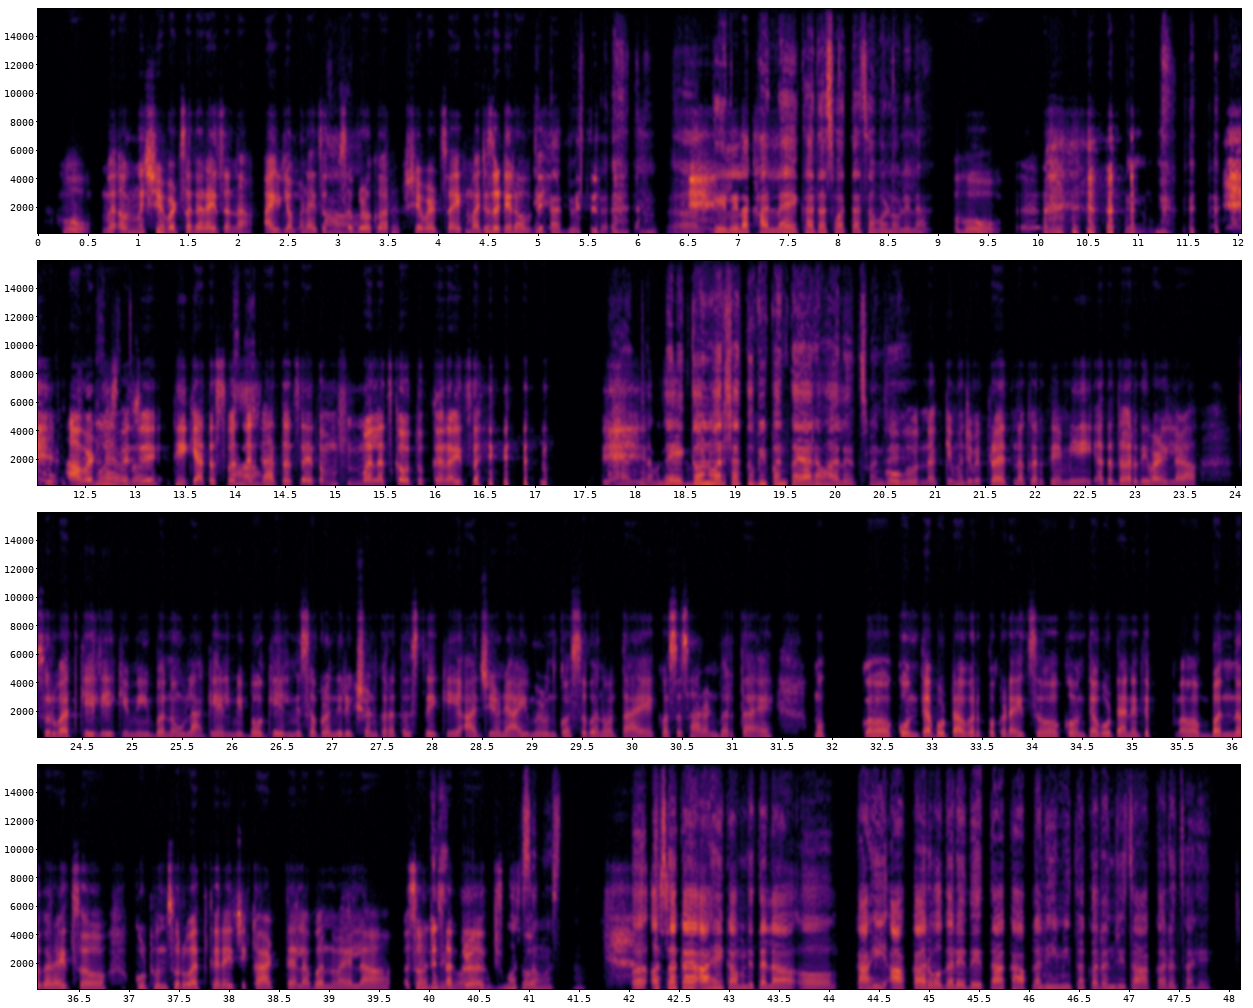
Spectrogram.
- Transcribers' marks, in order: other background noise; chuckle; laugh; chuckle; laugh
- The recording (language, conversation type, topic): Marathi, podcast, तुम्ही वारसा म्हणून पुढच्या पिढीस कोणती पारंपरिक पाककृती देत आहात?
